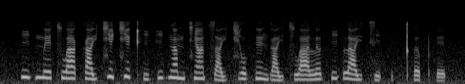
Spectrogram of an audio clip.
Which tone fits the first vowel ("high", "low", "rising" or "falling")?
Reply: high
